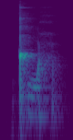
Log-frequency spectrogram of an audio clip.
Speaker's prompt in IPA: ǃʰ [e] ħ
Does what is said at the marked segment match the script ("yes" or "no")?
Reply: no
